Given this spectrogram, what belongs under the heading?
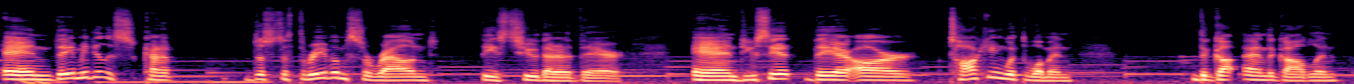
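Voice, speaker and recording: A man's voice: mid-range voice, expressive, moderate pace, soft background music. A man narrating as game master in a tabletop game, rambling with many fillers.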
